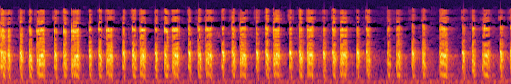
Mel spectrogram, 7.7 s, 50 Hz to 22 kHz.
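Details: A partridge calling, said to call 34 times in a run: harsh, clucking chuk notes about twice a second, building into a steady rhythmic run over a low hum.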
